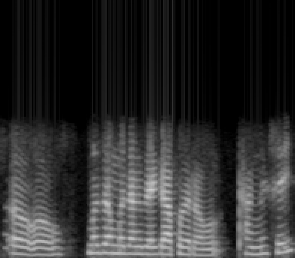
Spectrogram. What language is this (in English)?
Bodo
